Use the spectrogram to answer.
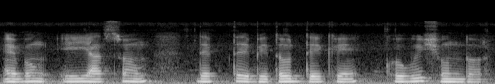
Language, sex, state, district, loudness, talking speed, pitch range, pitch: Bengali, male, Tripura, West Tripura, -15 LUFS, 95 wpm, 125-130 Hz, 130 Hz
